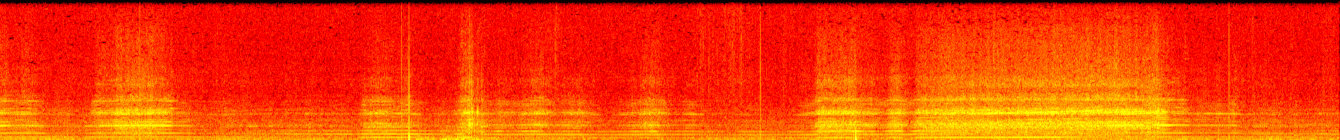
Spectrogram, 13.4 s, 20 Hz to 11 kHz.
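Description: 2013 Porsche Boxster S (981) flat-six engine heard from inside the cabin at high revs in third gear. Its note falls as the car slows for a corner, then climbs and grows louder under acceleration, over road noise. Two sharp clicks come about four and eight and a half seconds in.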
